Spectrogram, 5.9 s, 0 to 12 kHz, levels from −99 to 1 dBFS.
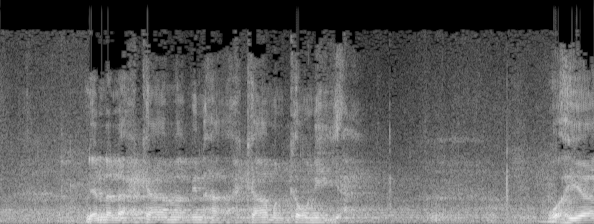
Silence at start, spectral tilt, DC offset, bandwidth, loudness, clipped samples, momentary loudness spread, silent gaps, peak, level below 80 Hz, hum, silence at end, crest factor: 0 s; -5 dB/octave; under 0.1%; 10.5 kHz; -15 LUFS; under 0.1%; 14 LU; none; 0 dBFS; -50 dBFS; none; 0 s; 16 dB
